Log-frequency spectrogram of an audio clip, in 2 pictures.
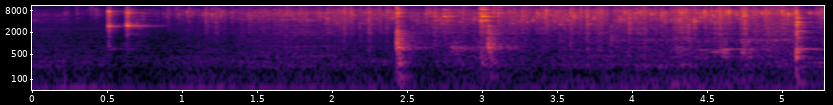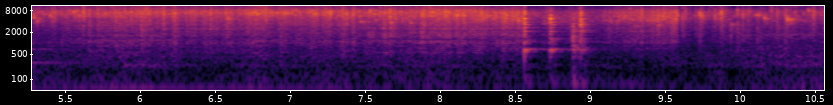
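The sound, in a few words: bread slices frying in sun-dried tomato olive oil in pan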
